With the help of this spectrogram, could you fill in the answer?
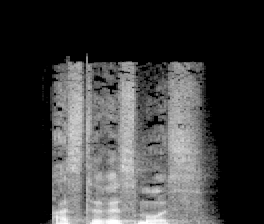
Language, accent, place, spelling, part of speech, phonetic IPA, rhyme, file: German, Germany, Berlin, Asterismus, noun, [asteˈʁɪsmʊs], -ɪsmʊs, De-Asterismus.ogg
- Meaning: 1. constellation, asterism (group of stars) 2. asterism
